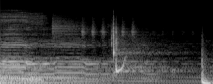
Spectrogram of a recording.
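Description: Slowed-down, reverb-heavy R&B instrumental: a held chord fading away, with quick blips that fall in pitch at the start, about a second in, and again at the end.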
